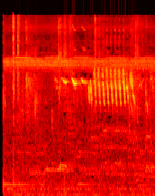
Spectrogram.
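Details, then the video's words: A Lined seedeater sings at a riverbank, giving high, thin notes that break into a quick run of repeated chips near the end, over a steady high insect drone. "Bigodinho cantando"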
